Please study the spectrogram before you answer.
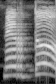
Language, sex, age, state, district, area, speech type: Malayalam, female, 45-60, Kerala, Kozhikode, urban, read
